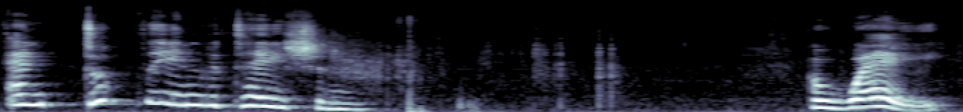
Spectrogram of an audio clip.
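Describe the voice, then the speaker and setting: An older woman retells a picture book to young children as a storyteller, speaking in a high voice at a slow pace. She uses short, expressive phrases and addresses the listener directly.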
